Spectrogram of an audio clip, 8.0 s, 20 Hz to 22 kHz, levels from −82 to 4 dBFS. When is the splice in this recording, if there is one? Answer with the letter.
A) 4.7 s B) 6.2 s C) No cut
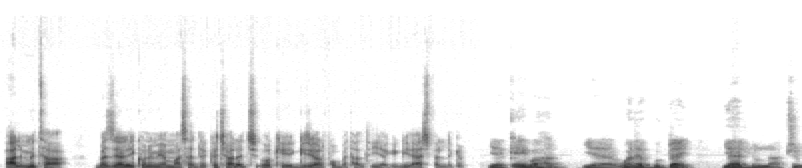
A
